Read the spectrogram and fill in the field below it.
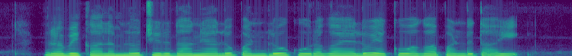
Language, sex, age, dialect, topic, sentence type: Telugu, female, 18-24, Telangana, agriculture, statement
